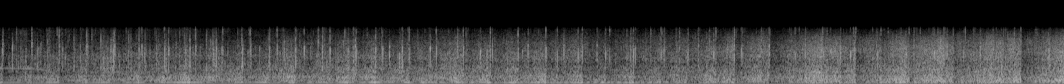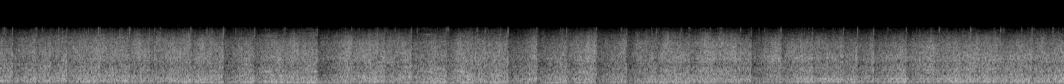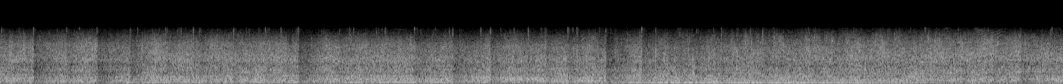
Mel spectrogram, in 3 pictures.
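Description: A formation of B-25 Mitchell bombers passing overhead, the drone of their twin radial engines and propellers making a dense, continuous noise with a low steady hum. It grows louder over the first ten seconds or so and then stays steady and loud.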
